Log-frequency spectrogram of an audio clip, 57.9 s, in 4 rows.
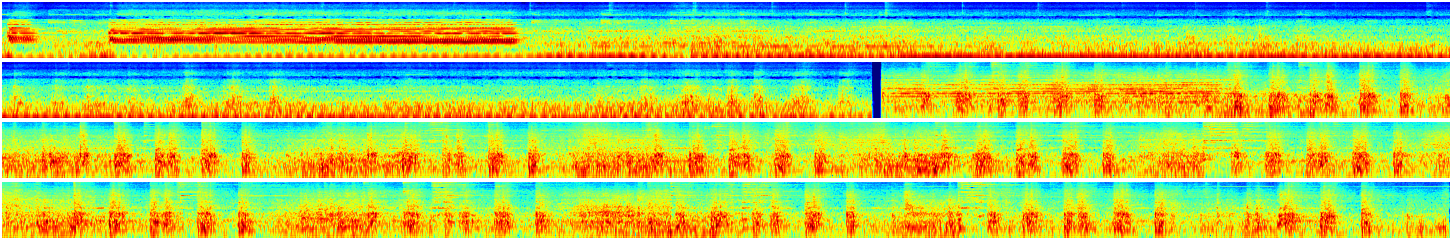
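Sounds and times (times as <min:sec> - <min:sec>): train horn: 0:00.0 - 0:05.7, 0:23.3 - 0:27.1
freight cars rolling on rails: 0:00.0 - 0:57.9.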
